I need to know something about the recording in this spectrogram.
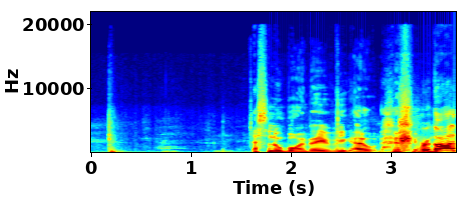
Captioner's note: chuckles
